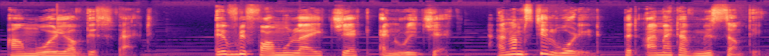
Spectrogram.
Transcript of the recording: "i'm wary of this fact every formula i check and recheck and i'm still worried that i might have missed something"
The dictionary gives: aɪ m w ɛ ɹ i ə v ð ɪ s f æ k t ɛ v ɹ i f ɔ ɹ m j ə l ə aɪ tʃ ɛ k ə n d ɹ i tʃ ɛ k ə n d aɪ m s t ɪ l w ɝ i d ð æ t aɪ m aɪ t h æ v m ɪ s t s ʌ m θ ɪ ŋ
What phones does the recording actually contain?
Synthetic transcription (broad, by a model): aɪ m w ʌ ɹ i ə v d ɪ s f æ k t ɛ v ɹ i f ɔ ɹ m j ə l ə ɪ tʃ ɛ k ə n d ɹ i tʃ ɛ k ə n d aɪ m s t ɪ l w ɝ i d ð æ t aɪ m aɪ t h æ v m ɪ s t s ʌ m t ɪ ŋ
